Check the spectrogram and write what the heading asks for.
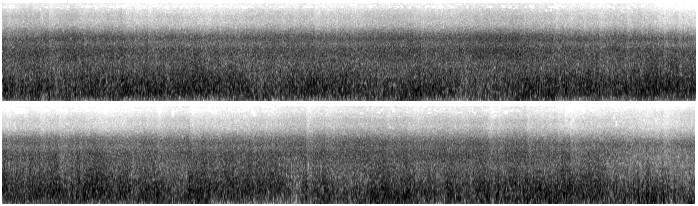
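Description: Hurricane Irene's storm wind rushing through thrashing trees in a steady, gusting roar, with heavy wind buffeting on the microphone.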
